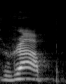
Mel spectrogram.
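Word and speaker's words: wrap: Next word is रैप। रैप जो है वो हमें प्रोनाउंस में जब हम कर रहे हैं तो वो आर से स्टार्ट हो रहा है, लेकिन इसमें डब्ल्यू जो है वो साइलेंट लेटर है।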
